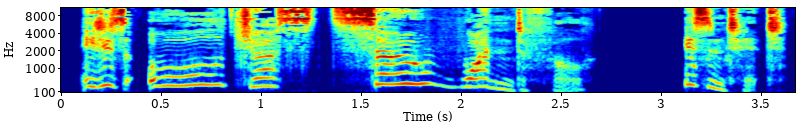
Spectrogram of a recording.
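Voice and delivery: high, sneering fake delight; mock the celebration bitterly; sarcastic. A narrator's reading. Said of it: "she thought".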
